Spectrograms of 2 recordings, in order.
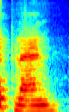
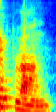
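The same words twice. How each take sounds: First: प्लान with a flat front a, plen; प्लान in an American accent; American plan. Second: प्लान with a broad open ah, plaan; प्लान in a British accent; British plan. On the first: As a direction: say प्लान the American way, vowel as in cat. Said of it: "American लोग इसको पढ़ेंगे प्लान". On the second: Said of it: "बरतानवी लोग इसको पढ़ेंगे प्लान". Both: Shown as a demonstration.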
